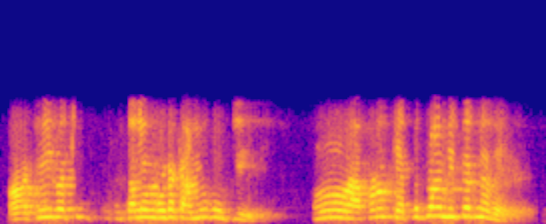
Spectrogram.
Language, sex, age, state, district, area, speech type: Odia, male, 30-45, Odisha, Puri, urban, conversation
